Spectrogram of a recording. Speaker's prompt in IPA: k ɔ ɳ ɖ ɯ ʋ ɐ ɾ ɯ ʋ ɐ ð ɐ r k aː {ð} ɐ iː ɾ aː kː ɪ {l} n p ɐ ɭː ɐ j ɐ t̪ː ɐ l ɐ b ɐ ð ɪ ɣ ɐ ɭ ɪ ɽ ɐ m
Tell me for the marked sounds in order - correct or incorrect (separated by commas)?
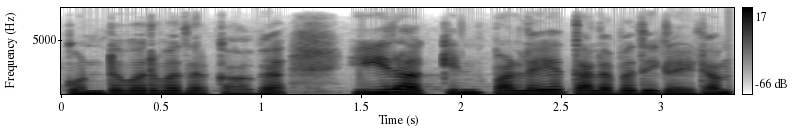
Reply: incorrect, incorrect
